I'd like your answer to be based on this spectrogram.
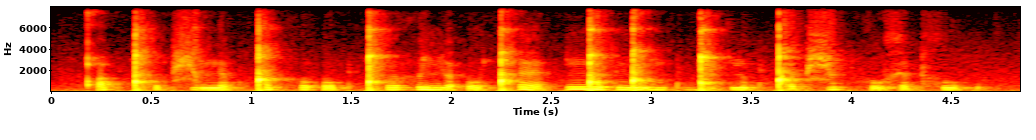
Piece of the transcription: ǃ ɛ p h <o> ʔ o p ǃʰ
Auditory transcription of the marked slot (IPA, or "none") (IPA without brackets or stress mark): o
